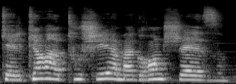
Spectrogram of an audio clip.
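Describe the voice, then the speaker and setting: A woman voicing a big father bear who grumbles in a lowered, growling voice in a storybook reading. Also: unhurried, fairly bright tone, soft background music. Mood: grumbling.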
